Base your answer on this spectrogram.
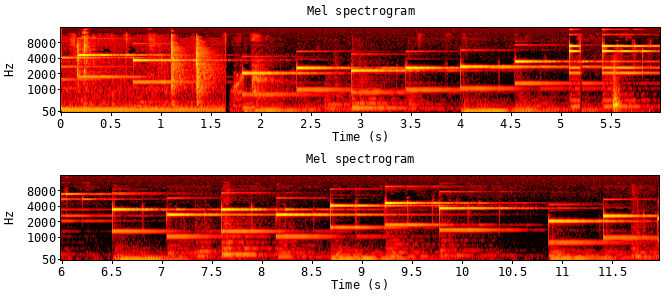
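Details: Gentle glockenspiel and chime melody plays over soft low accompaniment, with short bursts separated by brief pauses.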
